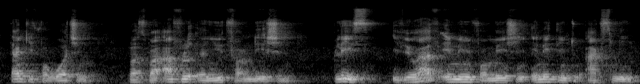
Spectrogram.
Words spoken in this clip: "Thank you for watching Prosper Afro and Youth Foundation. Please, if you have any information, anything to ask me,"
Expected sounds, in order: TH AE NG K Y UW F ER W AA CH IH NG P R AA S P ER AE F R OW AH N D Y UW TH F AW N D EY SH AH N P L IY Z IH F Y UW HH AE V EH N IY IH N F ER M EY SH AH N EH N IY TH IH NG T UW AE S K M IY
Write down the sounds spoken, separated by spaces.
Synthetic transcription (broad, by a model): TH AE NG K Y UW F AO W AA CH IH NG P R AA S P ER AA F L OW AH N Y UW T F AW N D EY SH AH N P L IY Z IH F Y UW HH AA V EH N IY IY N F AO M EY SH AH N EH N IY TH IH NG T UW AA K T M IY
